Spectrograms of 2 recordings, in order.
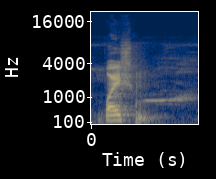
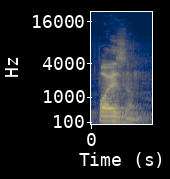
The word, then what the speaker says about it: Poisson: Okay, let's see Poisson. From my experience, I observed that many students pronounce the word poison. No, it is not poison.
